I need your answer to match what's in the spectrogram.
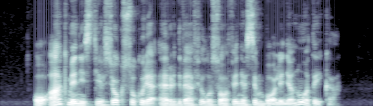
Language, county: Lithuanian, Kaunas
